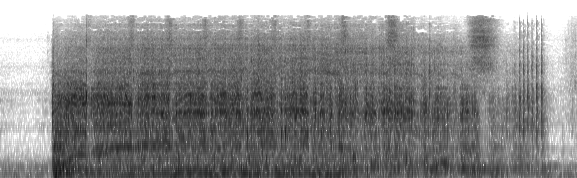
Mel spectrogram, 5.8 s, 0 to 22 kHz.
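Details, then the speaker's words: Ferguson TO20 tractor engine cranking during a compression test, all cylinders reading about 115–120 psi. The starter churns at an even beat near three pulses a second with each stroke alike; compression is healthy and the valves are sealing. "so all of them are right at that 115 to 120 one-ish mark on the compression so that makes me feel really good we don't have anything to be worried about there we know our valves are sealing when we've got good compression like that"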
